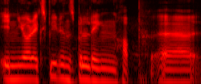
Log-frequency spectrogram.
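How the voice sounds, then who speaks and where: A man's voice: mid-range voice, fairly even intonation, measured pace, darkish tone, clear, resonant tone. A man interviewing a conference speaker, hesitant with many fillers.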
